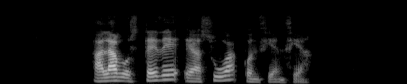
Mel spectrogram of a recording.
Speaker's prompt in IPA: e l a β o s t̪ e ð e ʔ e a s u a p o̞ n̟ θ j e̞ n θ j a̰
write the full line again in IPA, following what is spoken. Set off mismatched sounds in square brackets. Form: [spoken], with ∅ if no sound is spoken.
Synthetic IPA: [a] l a β o s t̪ e ð e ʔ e a s u a [k] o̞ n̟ θ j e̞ n θ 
